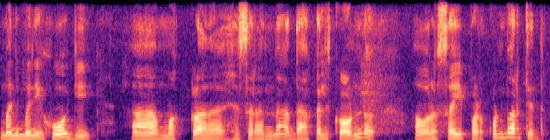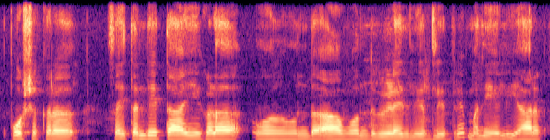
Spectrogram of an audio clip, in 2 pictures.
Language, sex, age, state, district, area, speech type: Kannada, female, 60+, Karnataka, Koppal, rural, spontaneous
